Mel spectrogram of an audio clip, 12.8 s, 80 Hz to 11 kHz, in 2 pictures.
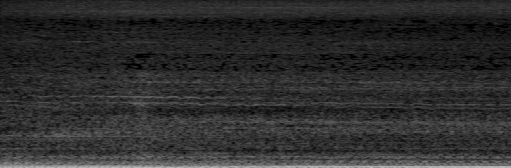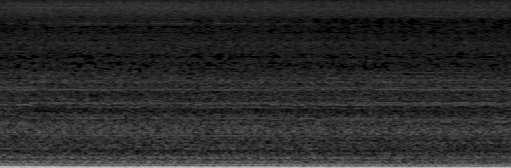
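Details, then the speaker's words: V8 at idle with a solid check engine light and no stored fault codes, possibly below operating temperature. Uneven, laboring beat with a recurring stumble; engine misfire at idle. "so this is one of those scenarios where uh i could hear it misfiring right now i could hear it laboring"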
